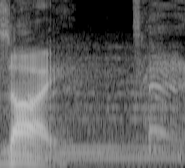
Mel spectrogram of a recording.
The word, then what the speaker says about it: ZY: ZY, his name is pronounced Zai.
